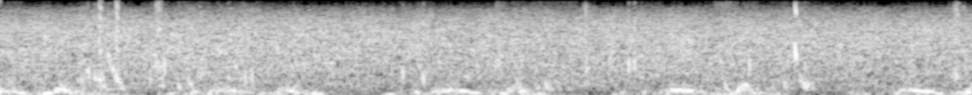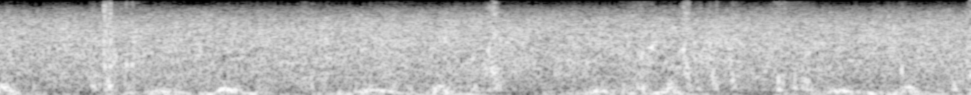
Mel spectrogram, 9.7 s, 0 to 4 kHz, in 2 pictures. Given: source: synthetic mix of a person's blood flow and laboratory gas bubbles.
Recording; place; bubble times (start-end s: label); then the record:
Doppler ultrasound of blood flow; precordium
0.00-0.14 s: bubbles
0.38-0.66 s: bubbles
0.72-1.32 s: bubbles
1.99-2.05 s: bubbles
2.09-2.16 s: bubbles
2.30-2.38 s: bubbles
2.46-2.96 s: bubbles
3.12-3.32 s: bubbles
3.57-3.78 s: bubbles
3.84-4.10 s: bubbles
4.75-4.85 s: bubbles
5.28-5.58 s: bubbles
6.35-6.54 s: bubbles
6.79-6.95 s: bubbles
7.18-7.42 s: bubbles
7.95-8.14 s: bubbles
8.25-8.96 s: bubbles
9.34-9.44 s: bubbles
9.58-9.72 s: bubbles
From the record:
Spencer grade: 3 (all of the cardiac periods contain showers or single bubble signals, but not dominating or overriding the cardiac motion signals); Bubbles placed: only in the low amplitude regions of the cardiac cycle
